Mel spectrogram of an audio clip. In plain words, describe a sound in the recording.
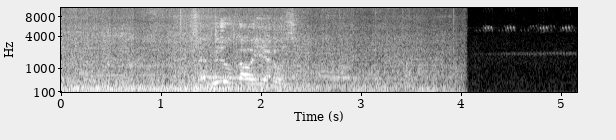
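A car engine rumbles with road noise inside a moving vehicle.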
